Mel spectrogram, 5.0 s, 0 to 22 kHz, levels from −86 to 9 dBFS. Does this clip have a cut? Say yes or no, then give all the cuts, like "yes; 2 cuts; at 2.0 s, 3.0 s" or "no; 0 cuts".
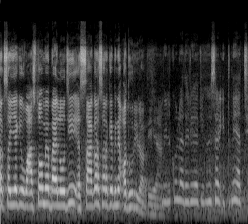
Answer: no; 0 cuts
